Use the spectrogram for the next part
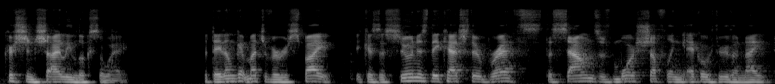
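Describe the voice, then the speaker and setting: A man's voice: mid-range voice, moderate pace, bright, forceful tone. A young man reading story narration aloud in an intense, suspenseful manner. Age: young adult. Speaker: stream host and narrator.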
